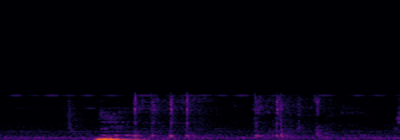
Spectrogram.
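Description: Faint clicking of computer keys in two quick runs, the first about half a second in and the second past the middle, as a file is copied and pasted.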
